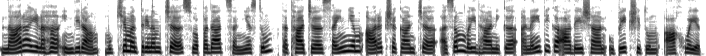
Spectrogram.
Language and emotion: Sanskrit, neutral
